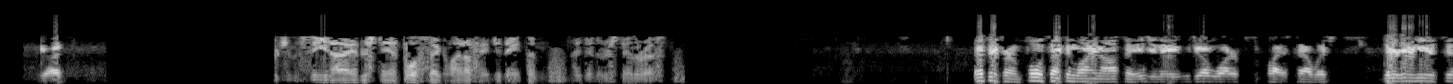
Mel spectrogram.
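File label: Incident Tac 1, Scanner audio recording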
